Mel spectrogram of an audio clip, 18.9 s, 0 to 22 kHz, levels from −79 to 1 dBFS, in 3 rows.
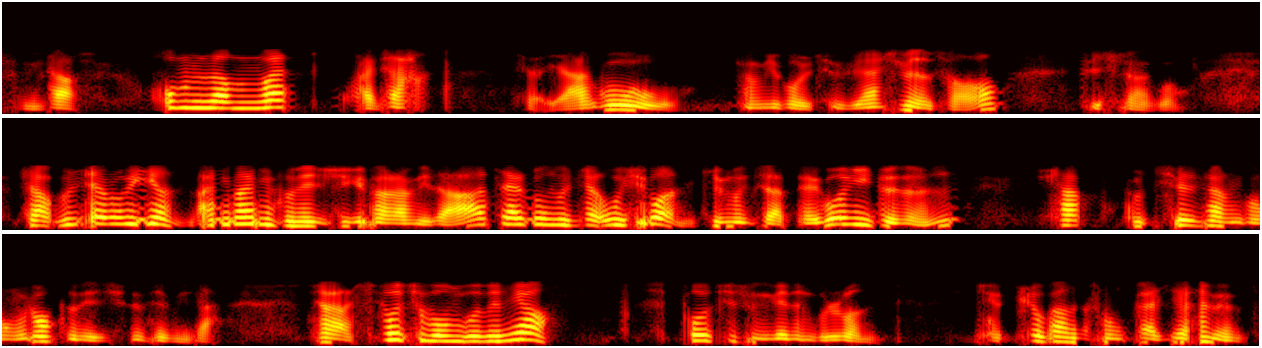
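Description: Throughout, the speech is rebuilt by the Codec 2 vocoder from pitch, voicing, energy and envelope alone, giving buzzy, robotic tones within 150 Hz to 3.6 kHz, heavy damage fitting roughly 1.6 kbit/s, unlike waveform codecs' smeared hiss. From 17.92 to 18.06 s, bit errors on digital voice radio, at around 5 percent, corrupt what sounds like two frames, producing warbling pitch and level jumps rather than the silence of a dropout.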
